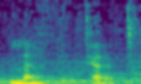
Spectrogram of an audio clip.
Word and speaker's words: lieutenant: first this is pronounced Lieutenant lieutenant in British English it's even more irregular it's pronounced left tenant with the F sound here left Talent so you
